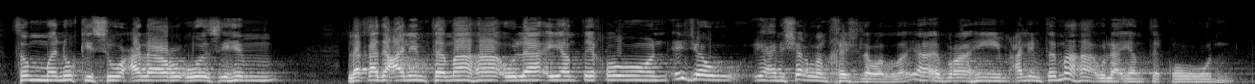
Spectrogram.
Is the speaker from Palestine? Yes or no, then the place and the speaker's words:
no; Iraq; عندنا بالعراق يقول لك اسم الله يابا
